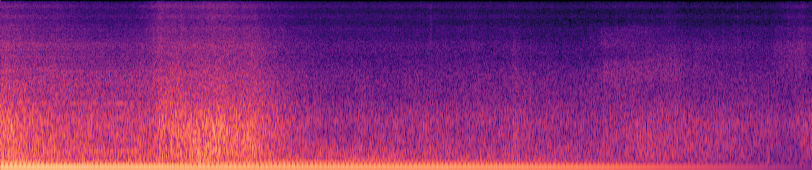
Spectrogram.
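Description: Sea waves washing onto the shore, swelling about two seconds in, over a held low note, the whole fading out over the last few seconds.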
